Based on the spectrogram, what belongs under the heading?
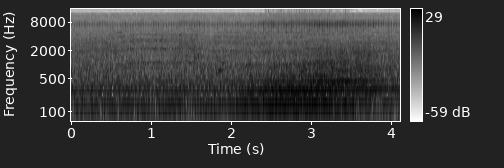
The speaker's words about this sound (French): La voiture est passée.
